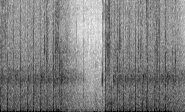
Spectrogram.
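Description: Typewriter weapon in the video game Fortnite Save the World firing a rapid, evenly spaced stream of rattling shots, with a short pause midway before the burst resumes.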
